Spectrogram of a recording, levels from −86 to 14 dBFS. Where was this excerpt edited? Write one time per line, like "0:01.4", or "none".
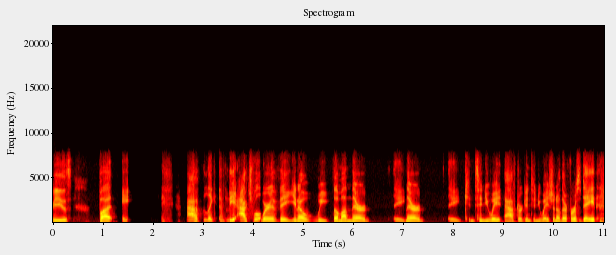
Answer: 0:01.3
0:03.4
0:04.2
0:05.6
0:07.1
0:09.0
